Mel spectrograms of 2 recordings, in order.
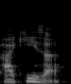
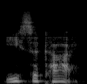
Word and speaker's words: isekai: I've always said it Aikiza, so no, isekai.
